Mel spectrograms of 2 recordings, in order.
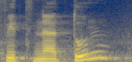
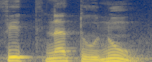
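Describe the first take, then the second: First: The word ends on a bare n sound. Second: The word ends with an added u vowel.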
